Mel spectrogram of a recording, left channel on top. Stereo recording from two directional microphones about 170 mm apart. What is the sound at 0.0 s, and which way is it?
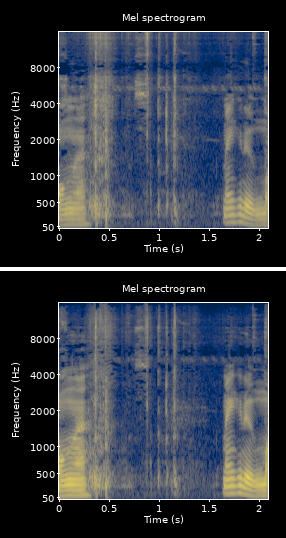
Speech, 55° right (ahead or behind).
